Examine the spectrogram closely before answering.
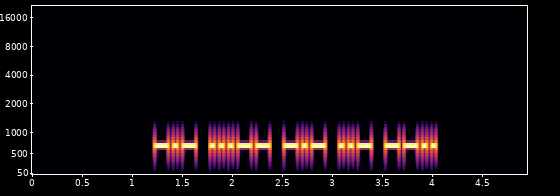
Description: Morse code, heard as a keyed tone, about 25 wpm, 700 Hz. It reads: K3KUZ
